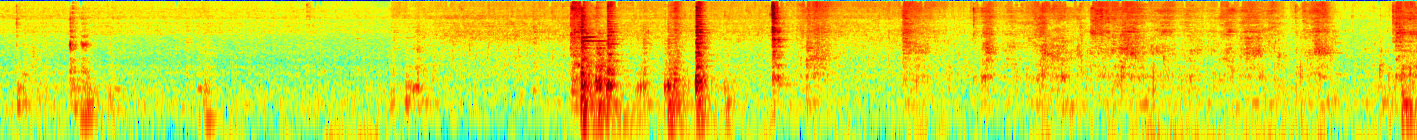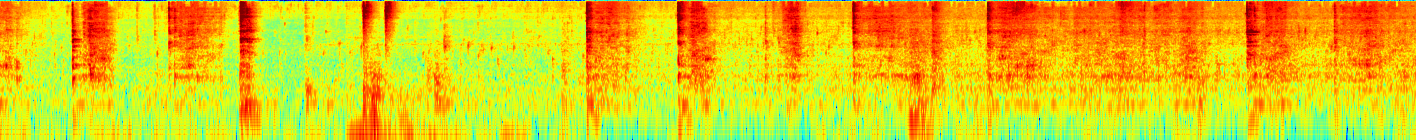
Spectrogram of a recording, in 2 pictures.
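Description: Spice masala for mustard hilsa fish is stirred and sautéed in a pan, the spoon scraping and clattering in irregular bursts over a steady sizzle, quiet at first then busier and close up.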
